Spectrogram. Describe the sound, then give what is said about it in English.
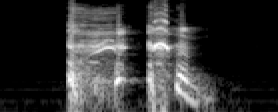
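Two harsh human coughs in quick succession, loud and raspy, with a brief gap between them and a trailing wheezy fade afterward. “My cough just got worse.”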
